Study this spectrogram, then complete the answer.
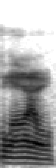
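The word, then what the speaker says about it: Lisle: Is that how you pronounce it? I thought it was like Lissy or something. I never really. I know. Everybody says that, but it's Lyle.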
